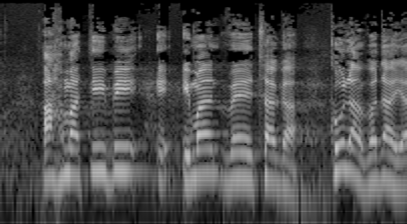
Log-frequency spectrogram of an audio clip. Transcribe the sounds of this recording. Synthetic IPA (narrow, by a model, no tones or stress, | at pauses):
aɦmat̪ibiimanʋet͡saɡakulãʋɐd̪aj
